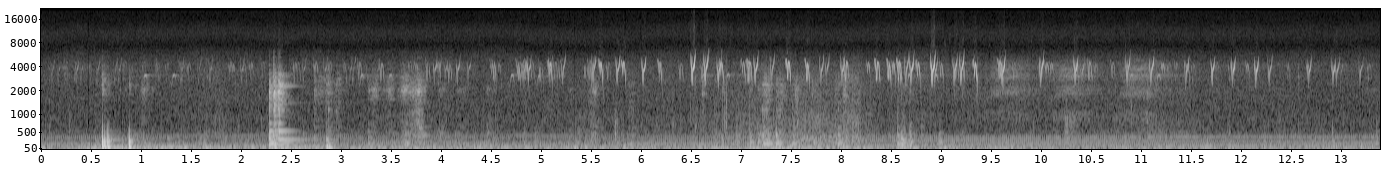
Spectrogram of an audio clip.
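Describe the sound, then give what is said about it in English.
A flock of about ten or twelve birds calls in many short, high chirps, sparse at first and then thickening into a quick, busy run, heard without talk. “Here comes some more type 2 birds.”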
